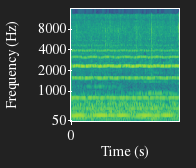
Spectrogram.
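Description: Electronic keyboard played four-handed: a low note repeated about twice a second under steady held higher notes, in a slow, dramatic improvised piece.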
